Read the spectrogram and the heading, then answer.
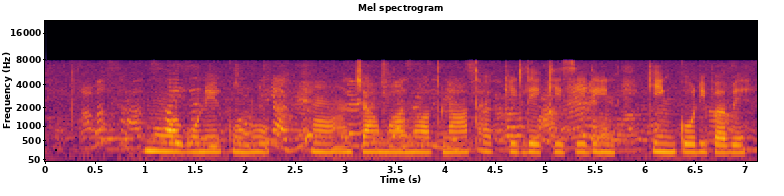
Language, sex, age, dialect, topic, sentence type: Bengali, female, 18-24, Rajbangshi, agriculture, statement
